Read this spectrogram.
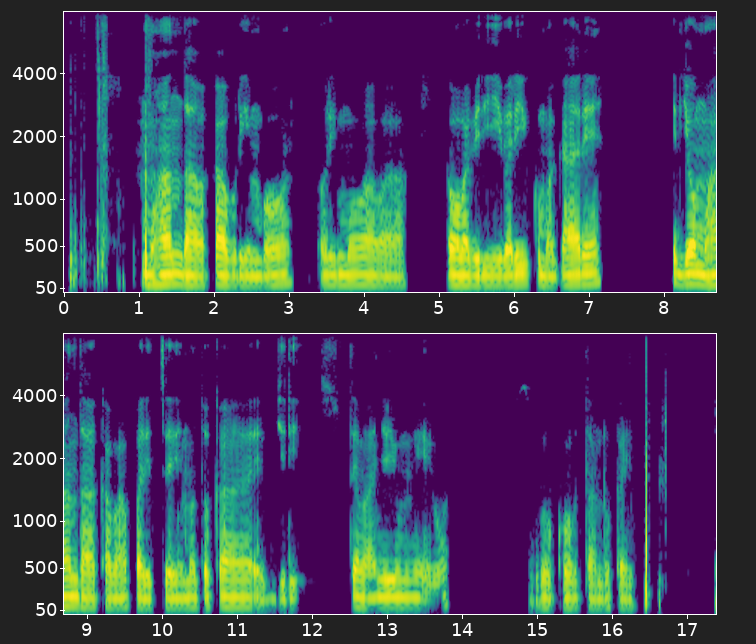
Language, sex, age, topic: Kinyarwanda, male, 18-24, government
